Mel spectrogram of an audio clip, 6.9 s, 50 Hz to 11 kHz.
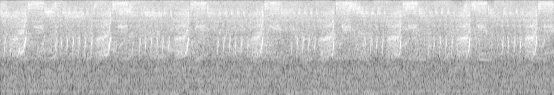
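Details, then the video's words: Cicadas on Hwangnyeongsan in summer, recorded 1 August 2019 with city noise behind. Short buzzy trills, each ending in an upward sweep, repeat roughly every 0.6 seconds against a low urban drone. "황령산(Hwangnyeongsan)의 여름 매미소리"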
